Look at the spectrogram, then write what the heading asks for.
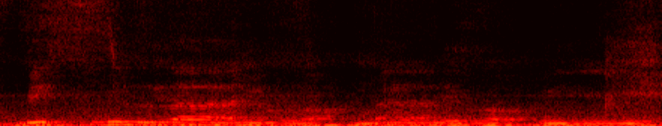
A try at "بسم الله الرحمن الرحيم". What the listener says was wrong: Bismillahirrahmanirrahim. Haknya lebih desisnya lebih panjang. Hirrahmanirrahim.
